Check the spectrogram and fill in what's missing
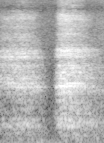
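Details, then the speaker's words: Nursing student head-to-toe assessment, stethoscope auscultation of the lung lobes: soft airy exhale then deeper inhale, lungs clear with no wheezes, rhonchi or crackles; normal breath sounds. "so patient as long lungs were clear to oscillation no adventitious breath sounds can be heard and um no ronchi wheezing or crackles can be hurt as well"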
